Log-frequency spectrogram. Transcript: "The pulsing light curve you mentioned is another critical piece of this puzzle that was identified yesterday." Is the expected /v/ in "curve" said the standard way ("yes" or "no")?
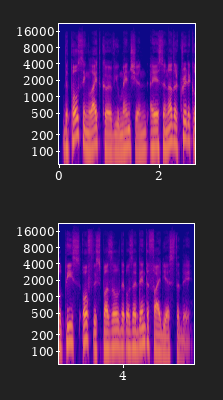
yes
